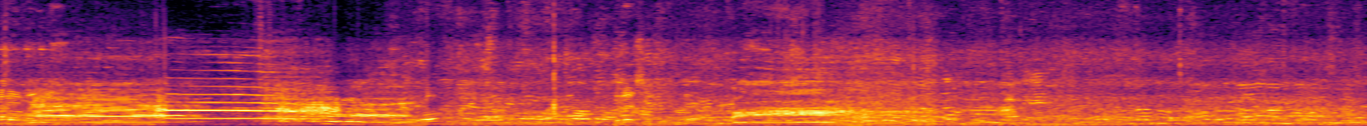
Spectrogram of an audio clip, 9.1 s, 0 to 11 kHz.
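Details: Friesian and crossbred bull calves at a busy Tuesday cattle market, Aftabganj, Dinajpur, Bangladesh, 10 September 2024. Two harmonic moos, one early and one midway, each lasting about a second, rise out of dense crowd chatter.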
